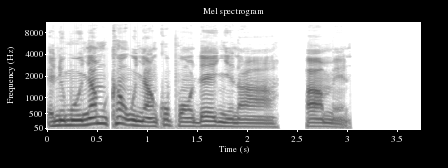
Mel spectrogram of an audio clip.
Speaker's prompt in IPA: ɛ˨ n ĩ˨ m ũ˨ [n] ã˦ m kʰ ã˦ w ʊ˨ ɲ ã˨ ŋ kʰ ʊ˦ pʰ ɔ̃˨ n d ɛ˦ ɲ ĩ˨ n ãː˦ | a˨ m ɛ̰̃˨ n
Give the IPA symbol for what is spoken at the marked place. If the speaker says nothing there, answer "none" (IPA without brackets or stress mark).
ɲ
